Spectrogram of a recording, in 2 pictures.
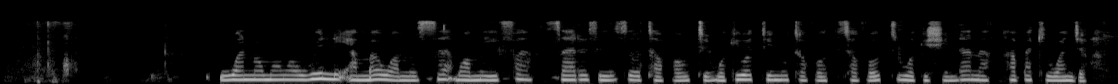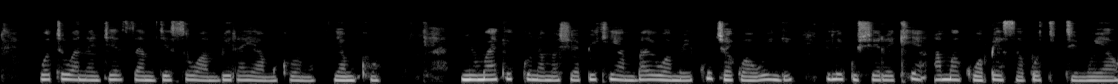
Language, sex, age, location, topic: Swahili, female, 25-35, Nakuru, government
